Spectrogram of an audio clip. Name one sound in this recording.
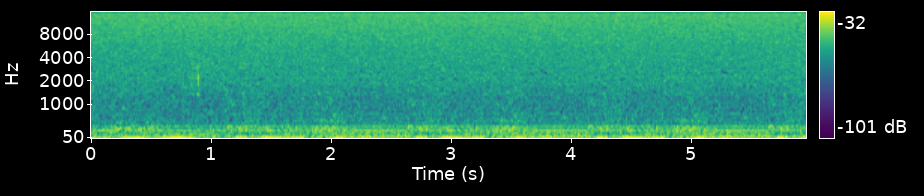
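A plastic buckle clicks as it is fastened.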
